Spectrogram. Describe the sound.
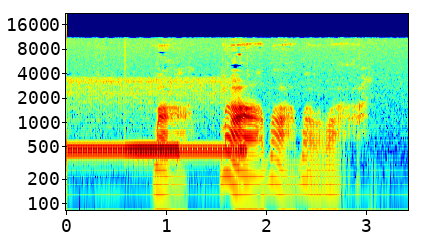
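A steady, mid-pitched telephone dial tone hums for nearly two seconds as a call is placed to a horse stable, then cuts out as a person starts talking in a lively, sing-song voice.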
